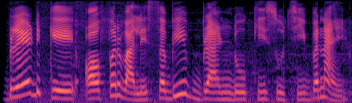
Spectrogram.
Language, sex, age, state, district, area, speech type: Hindi, female, 45-60, Uttar Pradesh, Sonbhadra, rural, read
